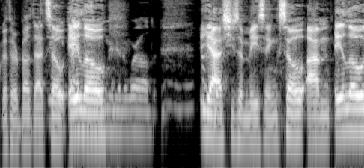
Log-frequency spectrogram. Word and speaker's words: Elo: When I was talking to you on the phone, I'm like, am I pronouncing it wrong or are you pronouncing it wrong? So it's Elo, but spelled ELO.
